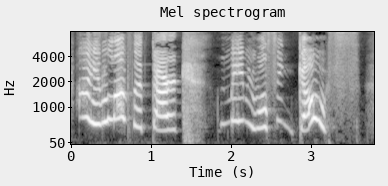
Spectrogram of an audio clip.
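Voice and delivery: squeaky voice pitched way up high. Reading a story aloud, the narrator voices Violet's line in Violet's squeaky voice. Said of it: "In a squeaky voice".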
